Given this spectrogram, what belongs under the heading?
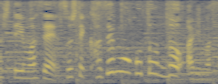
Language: Japanese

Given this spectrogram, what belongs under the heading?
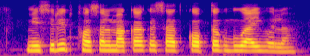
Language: Bhojpuri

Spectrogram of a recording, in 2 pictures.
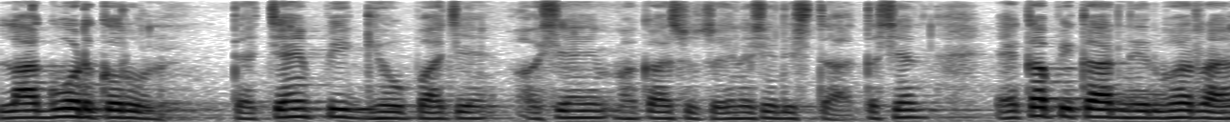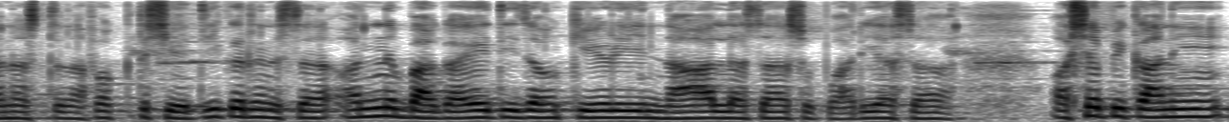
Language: Konkani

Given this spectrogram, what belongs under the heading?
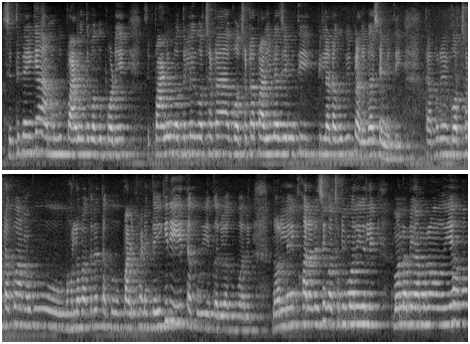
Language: Odia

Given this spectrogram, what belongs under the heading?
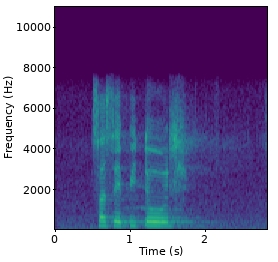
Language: Xhosa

